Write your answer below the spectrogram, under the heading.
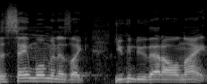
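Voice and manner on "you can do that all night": ordinary talk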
